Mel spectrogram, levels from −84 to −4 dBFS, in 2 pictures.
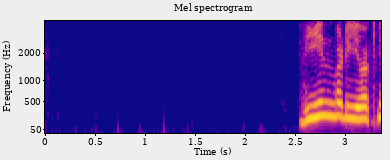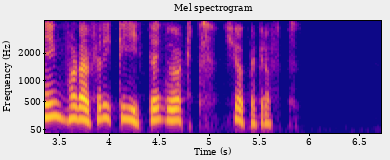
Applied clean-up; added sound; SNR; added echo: neural mask model DeepFilterNet 3.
